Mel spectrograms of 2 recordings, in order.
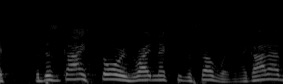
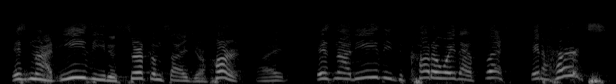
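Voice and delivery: raised, high, emphatic delivery; forceful, pitched-up insistence; impassioned preaching; 6 semitones higher, 5 dB louder, slower than usual. Real, not acted. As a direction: drive the pain home to the congregation. Preacher pressing how much it hurts.

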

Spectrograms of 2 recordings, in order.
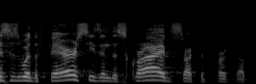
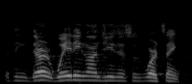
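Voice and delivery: ordinary talk

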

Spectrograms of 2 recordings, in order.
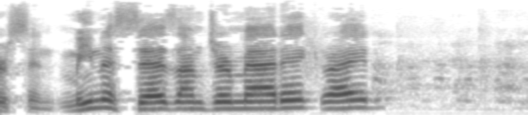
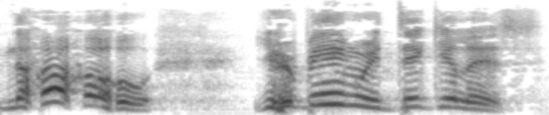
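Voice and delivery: high, loud retold protest, drawn out at the end; arguing; 7 semitones higher, 3 dB louder, much slower than usual. Man retelling his argument with God, high protesting tone. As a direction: push back in exasperation, stretching the words. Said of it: "having this argument with God".

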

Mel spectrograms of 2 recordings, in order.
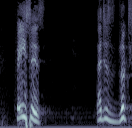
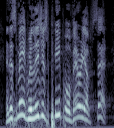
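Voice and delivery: ordinary talk

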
